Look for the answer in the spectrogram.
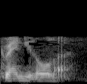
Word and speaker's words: granuloma: Young lady, friend of mine, has been diagnosed with granuloma. Did I say that right? Granuloma.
